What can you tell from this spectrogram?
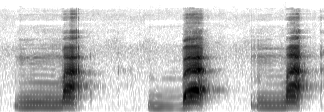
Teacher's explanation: Jadi ba itu bertemunya antara dua bibir ya.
